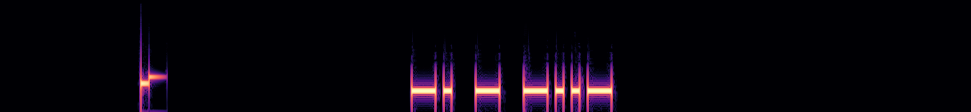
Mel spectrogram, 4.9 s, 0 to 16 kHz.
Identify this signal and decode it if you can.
Morse code, heard as a keyed tone, about 30 wpm, 700 Hz. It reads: NTX
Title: ARRL Sections 30wpm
